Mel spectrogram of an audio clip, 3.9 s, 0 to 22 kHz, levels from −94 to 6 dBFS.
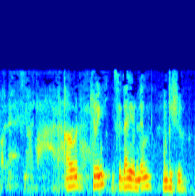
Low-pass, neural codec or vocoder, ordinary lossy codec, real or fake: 7.2 kHz; codec, 24 kHz, 1.5 kbps, HILCodec; MP3, 24 kbps; fake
